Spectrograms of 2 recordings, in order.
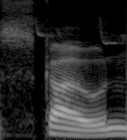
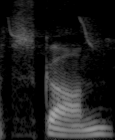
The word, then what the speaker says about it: scone: um whereas we have a scone or a scun depending on how you want to pronounce it um which is more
